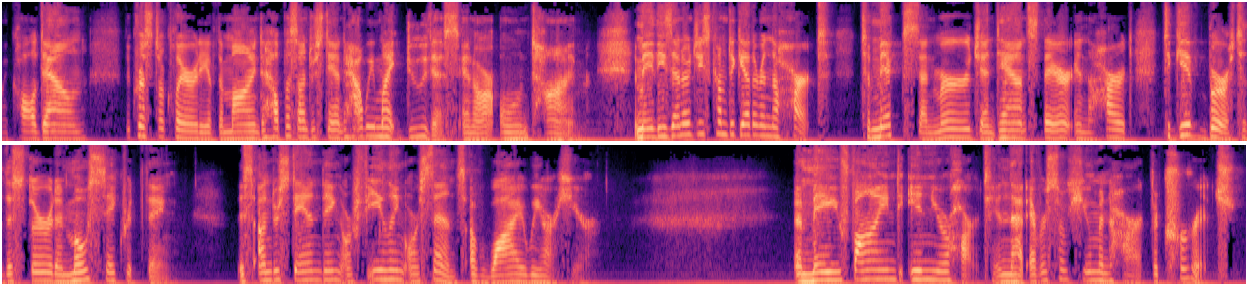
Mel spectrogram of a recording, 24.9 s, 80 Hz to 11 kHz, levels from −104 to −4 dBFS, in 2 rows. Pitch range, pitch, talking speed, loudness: 145-195 Hz, 170 Hz, 185 wpm, -20 LUFS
